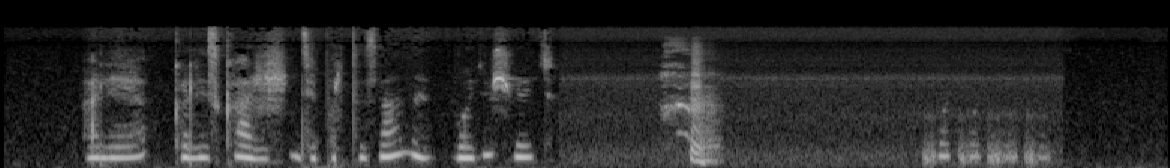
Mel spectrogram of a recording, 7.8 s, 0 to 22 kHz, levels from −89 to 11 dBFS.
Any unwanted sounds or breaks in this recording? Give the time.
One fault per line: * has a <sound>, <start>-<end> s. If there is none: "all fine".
* has a laugh, 4.4-4.9 s
* has a laugh, 6.2-7.0 s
